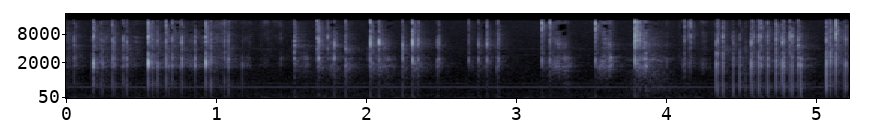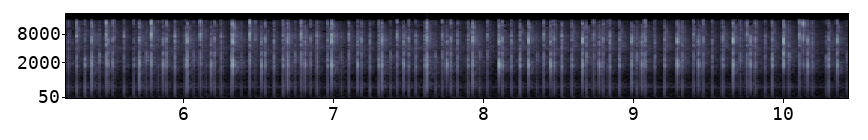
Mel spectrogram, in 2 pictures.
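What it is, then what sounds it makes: Plastic pill bottle with pills. Long nails tap and scratch the red ridged cap and label of a small Tylenol plastic bottle with pills inside. Quick, sparse clicks over a faint steady tone give way after about five seconds to dense, continuous bright scratching and tapping.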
